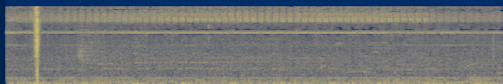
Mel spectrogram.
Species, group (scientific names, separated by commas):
Tettigonia viridissima, Orthoptera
